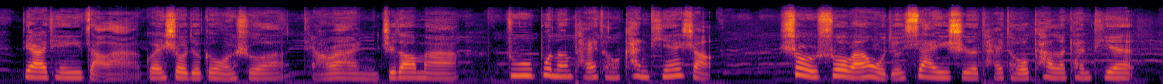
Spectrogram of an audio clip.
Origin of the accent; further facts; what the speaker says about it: Northeast China, China; 作为一个东北人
